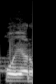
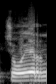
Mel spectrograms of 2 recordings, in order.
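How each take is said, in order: First: The word begins with a 'k' sound. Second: The word begins with a 'ch' sound. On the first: The speaker calls it right. "कोयर होता" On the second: The speaker calls it wrong. "ये चोयर नहीं होता"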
